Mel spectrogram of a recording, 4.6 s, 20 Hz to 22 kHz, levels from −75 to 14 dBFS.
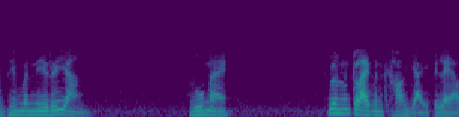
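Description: No technical faults can be heard in this speech recording. It carries the narrow, telephone-like sound of the AMR narrowband mobile codec, with nothing above 4 kHz and only light coding texture, which fits its highest 12.2 kbps mode.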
